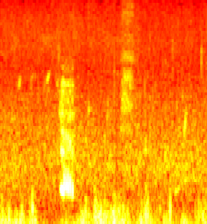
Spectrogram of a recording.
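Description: A mute swan gives one short call about half a second in, over a low rumble of wind on the microphone.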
